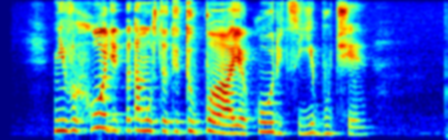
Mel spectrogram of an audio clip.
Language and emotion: Russian, angry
